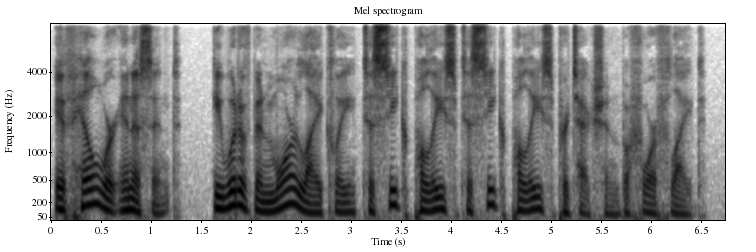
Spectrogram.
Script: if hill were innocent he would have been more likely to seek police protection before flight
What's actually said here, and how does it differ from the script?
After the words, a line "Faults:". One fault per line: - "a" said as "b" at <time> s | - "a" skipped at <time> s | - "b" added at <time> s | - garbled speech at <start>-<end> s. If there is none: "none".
if hill were innocent he would have been more likely to seek police to seek police protection before flight
Faults:
- "to seek police" added at 4.1 s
